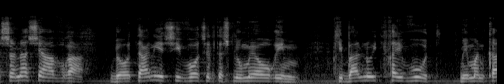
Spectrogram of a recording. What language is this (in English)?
Hebrew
